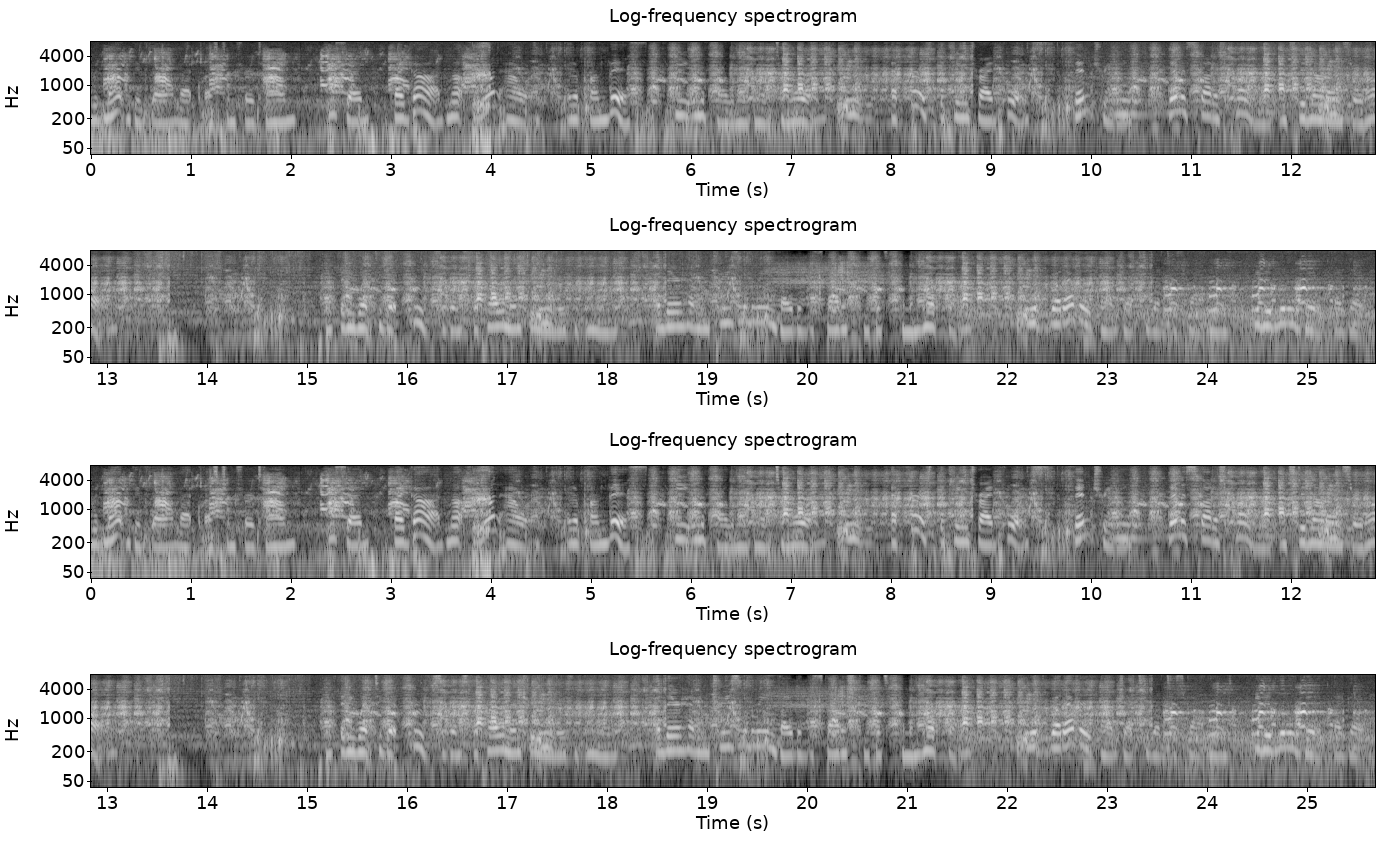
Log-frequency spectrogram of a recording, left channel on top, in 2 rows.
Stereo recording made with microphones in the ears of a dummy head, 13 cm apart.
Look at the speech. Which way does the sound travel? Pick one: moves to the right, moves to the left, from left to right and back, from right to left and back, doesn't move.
doesn't move.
